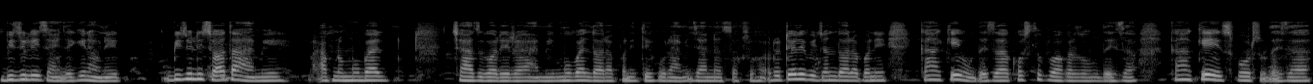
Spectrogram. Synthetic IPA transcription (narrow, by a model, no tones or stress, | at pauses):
bid͡zulit͡saĩnt͡sʰʌk̬inʌbʌnebid͡zulit͡sʰʌt̪ʌɦami | a̰pʰnomobajlt͡sard͡zɡʌɾeɾʌɦamimobajld̪waɾapʌnit̪jokuɾaɦamid͡zanːʌsʌk̚t͡sʰʌ̃w̃ḛʈaʈelibʱizʌnd̪waɾapʌnikãkeɦũd̪ʌjt͡sʰʌkʌst̪oprʌkʌrkʌɦũd̪ʌjt͡sʰʌkãkeeksporʈsɦũd̪ʌjt͡sʰʌ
